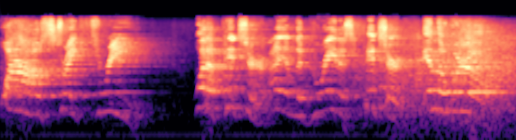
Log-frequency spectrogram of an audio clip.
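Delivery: high, loud delighted shout, first words drawn out slow; excited cry. Retold or imitated. Pastor voicing the boy cheering his own strikeout, high loud delight. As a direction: burst out with joy at the miss. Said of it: "He cried out".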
